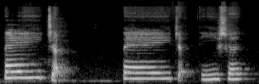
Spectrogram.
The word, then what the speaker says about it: 背: 好的，我们说，李小姐背着第一声 2 个小宝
